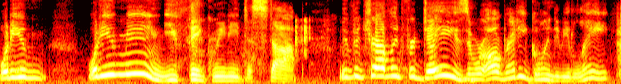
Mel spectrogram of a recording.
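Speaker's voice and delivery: put-on woman's voice. The game master voices the first stranger, talking to the bigger stranger, in a smaller female's voice.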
